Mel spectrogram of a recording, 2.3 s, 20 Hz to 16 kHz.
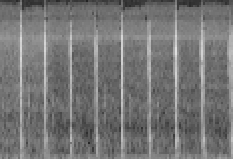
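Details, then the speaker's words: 2008 Chevrolet Impala, glove box removed: sharp, even ticking about four times a second from behind the glove box, from a faulty AC blend door actuator that is being replaced. "now you can hear the noise I was talking about which is right back in here"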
